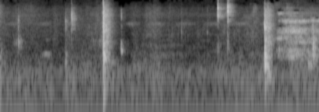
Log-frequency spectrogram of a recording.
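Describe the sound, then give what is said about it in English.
Typing on a computer keyboard produces a few irregular, sharp key clicks, some in quick pairs, over a low, steady background hum. “You got to look it up. Hold on. You got to type it.”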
